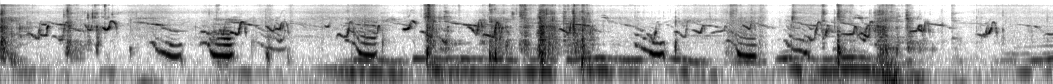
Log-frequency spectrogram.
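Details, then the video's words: Grey francolin chicks, seven days old and hatched under a domestic hen, calling while feeding: a dense chorus of thin, high, downslurred peeps, several per second, over a faint steady low hum. "Voice of Gray Francolin Pheasant bird Chicks"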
